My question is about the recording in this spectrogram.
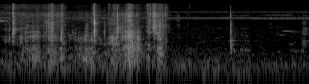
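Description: Anar fountain firework spraying sparks, sputtering and crackling with sharp pops, dying out after about three and a half seconds. Then only a faint steady high-pitched tone and a single click.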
